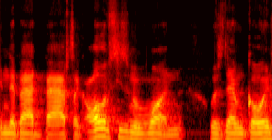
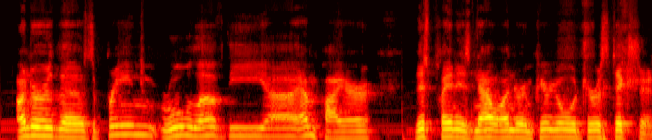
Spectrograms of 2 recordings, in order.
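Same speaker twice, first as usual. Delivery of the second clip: slow, halting, stuttering nervous delivery; 4 semitones higher than usual. Retelling a nervous officer's announcement to the civilians: imitating a nervous stutter. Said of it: "stuttering with his words".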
